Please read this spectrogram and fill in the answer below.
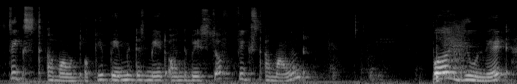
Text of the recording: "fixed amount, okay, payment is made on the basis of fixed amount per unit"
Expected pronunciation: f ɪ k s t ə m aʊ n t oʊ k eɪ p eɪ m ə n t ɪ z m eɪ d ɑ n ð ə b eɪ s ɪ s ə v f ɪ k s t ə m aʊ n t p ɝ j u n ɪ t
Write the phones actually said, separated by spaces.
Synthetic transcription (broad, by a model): f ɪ k s t ə m aʊ n t oʊ k eɪ p eɪ m ə n t ɪ z m eɪ d ɑ n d ə b eɪ s ɪ s ə v f ɪ k s t ə m aʊ n t p ɝ j u n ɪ t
